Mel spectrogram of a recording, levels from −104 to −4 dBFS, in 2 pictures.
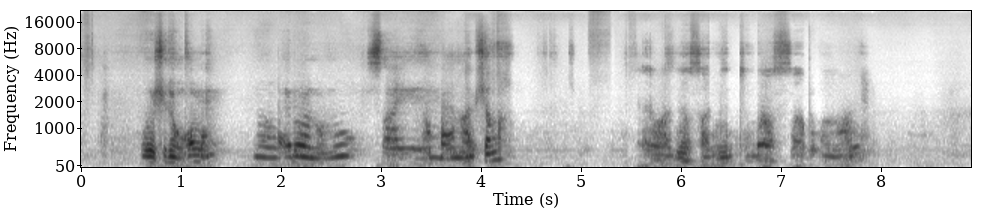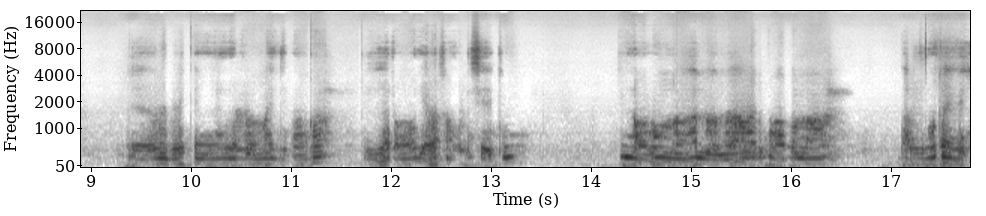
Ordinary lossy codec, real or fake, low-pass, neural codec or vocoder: none; fake; none; codec, 44.1 kHz, 2.6 kbps, DAC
